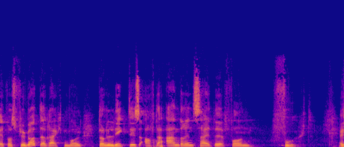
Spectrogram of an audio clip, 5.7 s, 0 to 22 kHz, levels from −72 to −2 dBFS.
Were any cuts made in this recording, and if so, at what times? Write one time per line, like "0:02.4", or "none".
none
